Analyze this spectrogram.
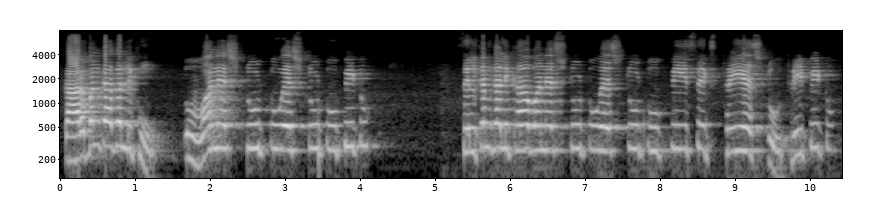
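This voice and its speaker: High-voiced male chemistry teacher, echoey room. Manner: explains step by step, asks and answers his own questions, dictates slowly for notes. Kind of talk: classroom lecture. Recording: echoey room, dull lo-fi sound.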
